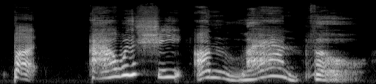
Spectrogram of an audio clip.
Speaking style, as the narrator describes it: Jing Yi squeaked

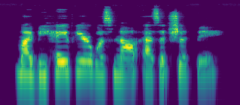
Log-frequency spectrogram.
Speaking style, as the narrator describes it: he said evenly

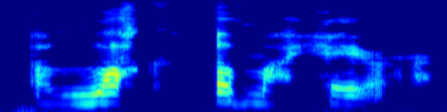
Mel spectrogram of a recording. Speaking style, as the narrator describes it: the captain growled

